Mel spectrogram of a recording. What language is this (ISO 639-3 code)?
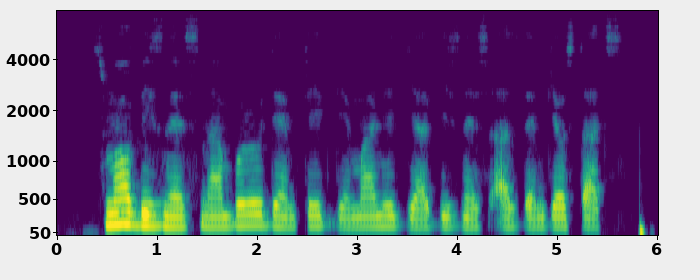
pcm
